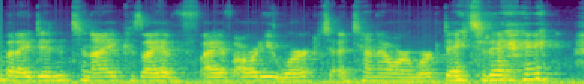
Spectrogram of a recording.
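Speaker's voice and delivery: normal talking voice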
